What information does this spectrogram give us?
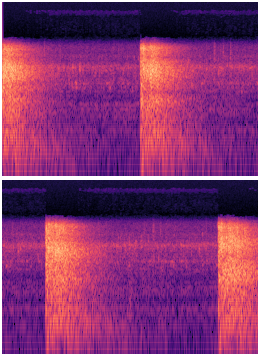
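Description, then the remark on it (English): Four loud, sharp gunshots fire at uneven intervals roughly a second and a half apart during a shootout involving police, each blast trailing off in a long, rumbling echo before the next. No voices are heard. “They shot the lieutenant!”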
